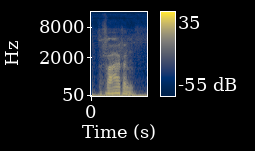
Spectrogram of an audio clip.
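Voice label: "varen", Dutch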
